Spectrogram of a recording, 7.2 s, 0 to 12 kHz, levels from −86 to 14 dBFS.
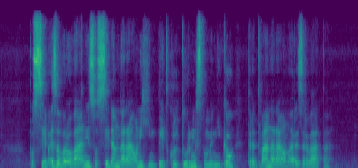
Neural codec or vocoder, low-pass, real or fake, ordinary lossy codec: autoencoder, 48 kHz, 128 numbers a frame, DAC-VAE, trained on Japanese speech; 10.8 kHz; fake; MP3, 96 kbps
